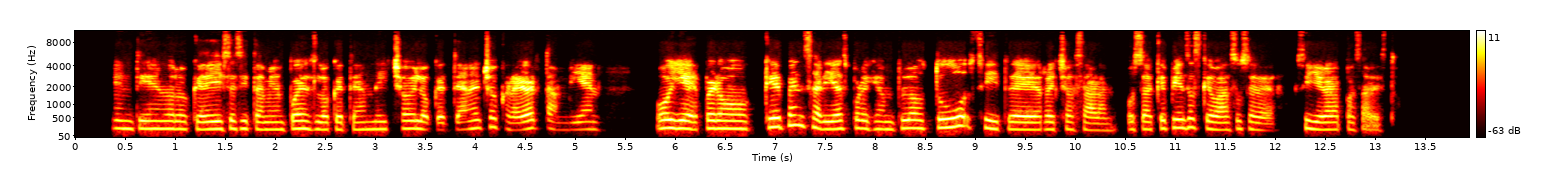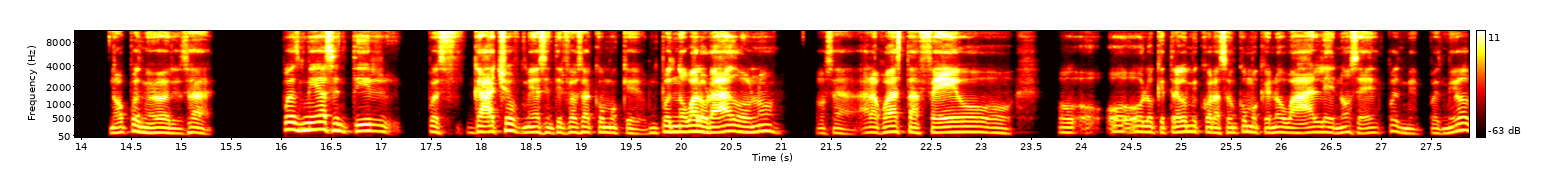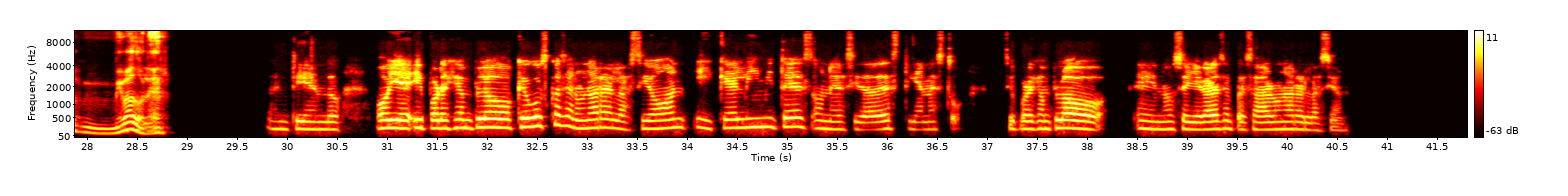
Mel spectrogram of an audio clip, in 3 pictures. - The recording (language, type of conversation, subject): Spanish, advice, ¿Cómo puedo superar el miedo a iniciar una relación por temor al rechazo?
- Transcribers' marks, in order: none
